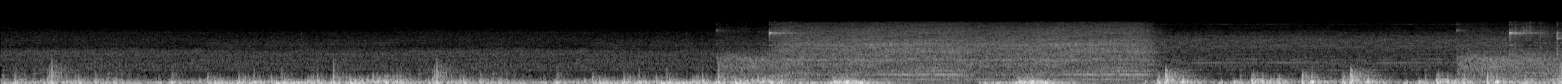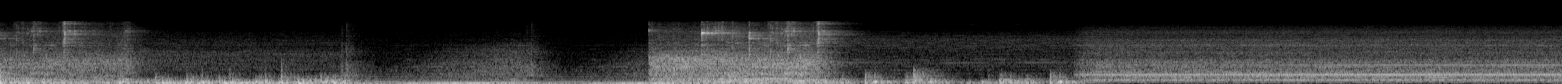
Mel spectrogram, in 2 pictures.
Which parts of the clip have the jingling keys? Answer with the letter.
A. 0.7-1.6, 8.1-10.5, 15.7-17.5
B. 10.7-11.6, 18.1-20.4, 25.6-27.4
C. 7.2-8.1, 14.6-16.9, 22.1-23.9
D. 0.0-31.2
C.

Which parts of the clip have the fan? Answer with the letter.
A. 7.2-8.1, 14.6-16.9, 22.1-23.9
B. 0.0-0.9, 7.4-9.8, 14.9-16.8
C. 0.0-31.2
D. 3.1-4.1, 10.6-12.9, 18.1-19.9
C.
